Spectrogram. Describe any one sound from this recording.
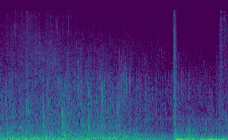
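A fire crackles and hisses nearby.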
